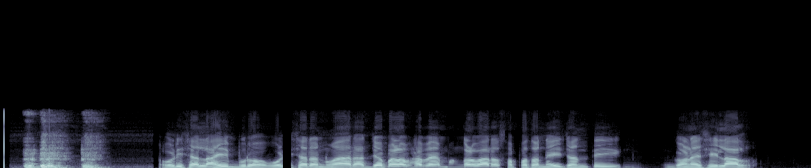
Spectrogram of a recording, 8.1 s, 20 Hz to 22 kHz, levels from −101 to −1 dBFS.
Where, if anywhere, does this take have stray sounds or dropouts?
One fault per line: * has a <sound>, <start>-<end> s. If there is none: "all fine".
* has a throat clearing, 0.2-1.1 s
* has a dropout, 2.8-2.9 s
